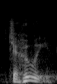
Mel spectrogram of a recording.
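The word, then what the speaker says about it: Chihuly: Chihili and others. In the past year, did I say it wrong? Chihui. Thank you.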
